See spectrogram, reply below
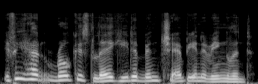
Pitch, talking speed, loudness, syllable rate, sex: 165 Hz, 280 wpm, -16 LUFS, 6.0 syllables/s, male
